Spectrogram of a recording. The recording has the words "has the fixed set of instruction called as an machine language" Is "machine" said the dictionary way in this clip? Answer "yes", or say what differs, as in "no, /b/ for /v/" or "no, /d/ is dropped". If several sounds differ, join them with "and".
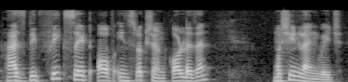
yes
